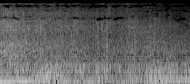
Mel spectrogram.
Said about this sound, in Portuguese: explodindo na cabeça do dragão que cai morto completamente sem vida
